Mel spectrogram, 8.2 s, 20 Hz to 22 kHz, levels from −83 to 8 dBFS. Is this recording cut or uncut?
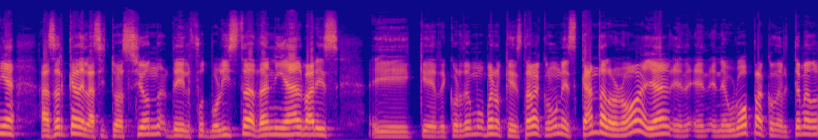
cut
